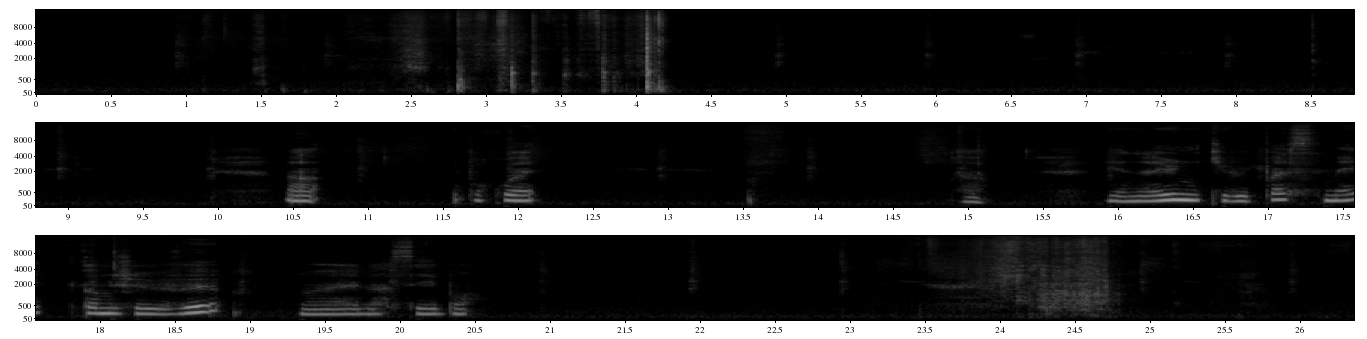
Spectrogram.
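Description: A cardboard board slides and rustles across a cutting mat.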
